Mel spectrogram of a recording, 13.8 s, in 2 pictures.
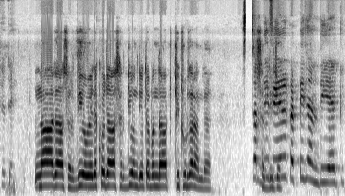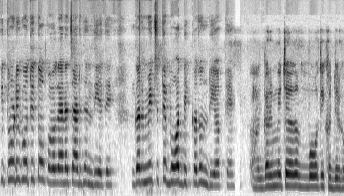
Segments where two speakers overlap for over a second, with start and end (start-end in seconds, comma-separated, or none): none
